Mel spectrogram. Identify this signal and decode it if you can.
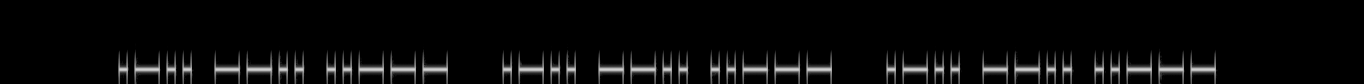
Morse code, heard as a keyed tone, about 15 wpm, 700 Hz. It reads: LZ2 LZ2 LZ2
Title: Callsign Prefixes for Top 25 DXCC - Repeated 3x - 15wpm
